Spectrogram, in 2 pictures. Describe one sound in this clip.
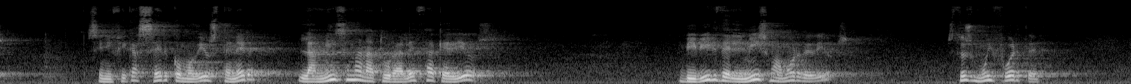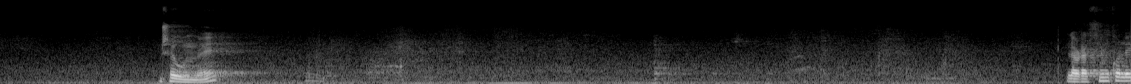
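A man chants a prayer in a slow singing voice, echoing in a large hall.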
